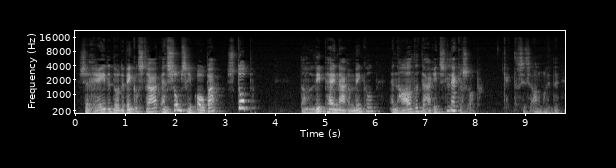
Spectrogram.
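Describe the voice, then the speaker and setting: A man reading a children's picture book aloud to a young child, gently pointing out what is in the pictures. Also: mid-range voice, gravelly. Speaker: reader of a children's story.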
